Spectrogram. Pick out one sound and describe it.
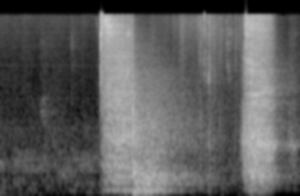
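A bowstring twangs sharply as an arrow is shot.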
